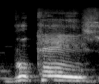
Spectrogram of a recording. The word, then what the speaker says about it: bouquet: All over bouquets of roses, bouquets, or if you like, if you pronounce it in the English way, you know, you could say bouquets of roses, but the French we say bouquet.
